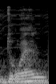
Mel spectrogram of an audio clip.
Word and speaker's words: duende: It's duende, it's pronounced like that, or elves, or something like that.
